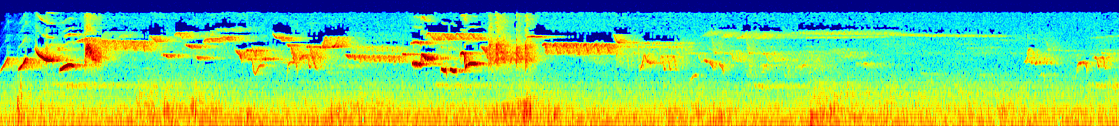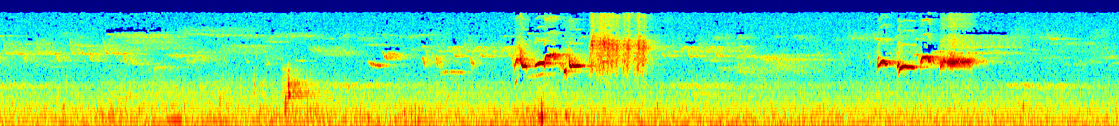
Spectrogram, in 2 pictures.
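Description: Songbirds chirping in four loud bunches of quick high notes, with fainter chirps between them over a faint steady background hiss.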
